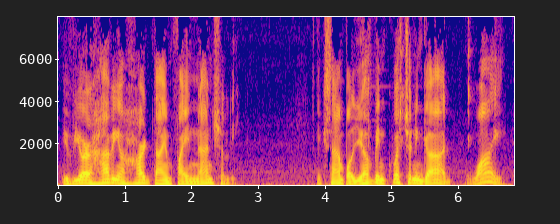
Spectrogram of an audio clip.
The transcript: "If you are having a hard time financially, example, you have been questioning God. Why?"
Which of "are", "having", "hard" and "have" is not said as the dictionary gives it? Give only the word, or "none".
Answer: none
